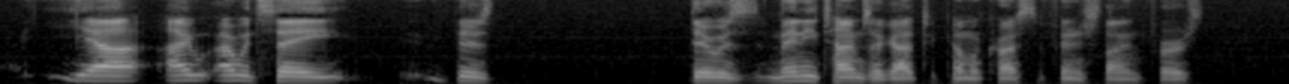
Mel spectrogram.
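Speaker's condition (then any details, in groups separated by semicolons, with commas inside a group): Young onset Parkinson's disease; shaky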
